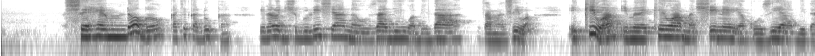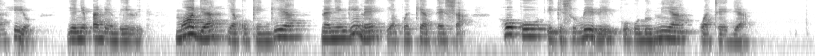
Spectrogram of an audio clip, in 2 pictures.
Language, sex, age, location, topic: Swahili, female, 25-35, Dar es Salaam, finance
